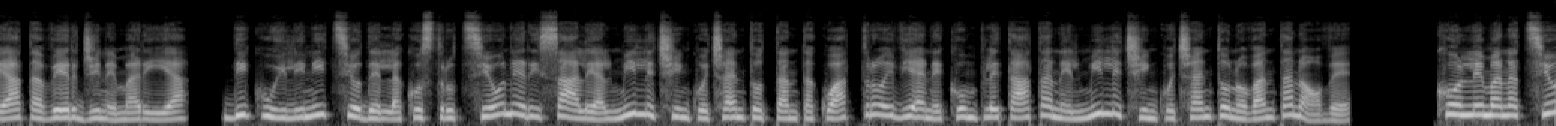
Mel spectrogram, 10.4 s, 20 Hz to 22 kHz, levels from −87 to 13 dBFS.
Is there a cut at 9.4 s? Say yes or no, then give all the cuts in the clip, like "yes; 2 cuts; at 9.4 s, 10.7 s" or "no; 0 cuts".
yes; 1 cut; at 9.4 s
